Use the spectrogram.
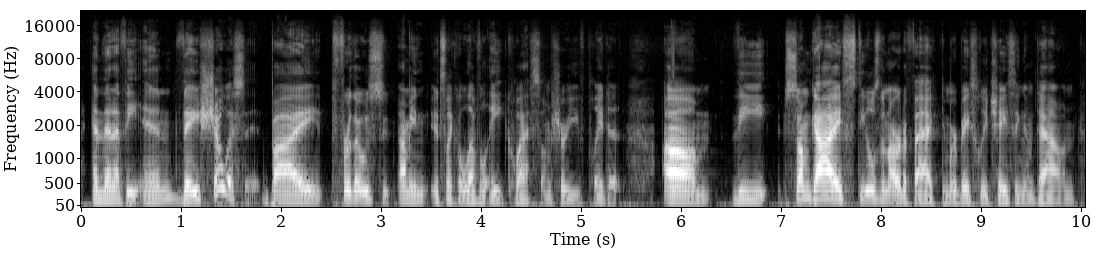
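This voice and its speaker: A man's voice: a little high, dry recording, studio quality. A young man giving casual, unscripted video game commentary in an informal, enthusiastic way, with some mild swearing.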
